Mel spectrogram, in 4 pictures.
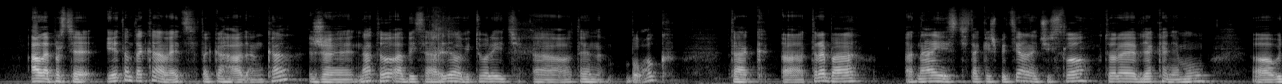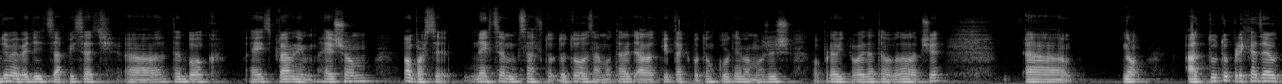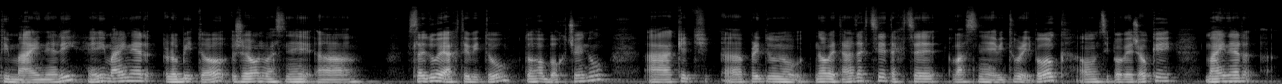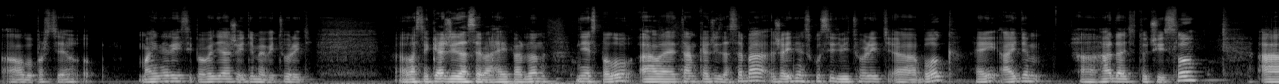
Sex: male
